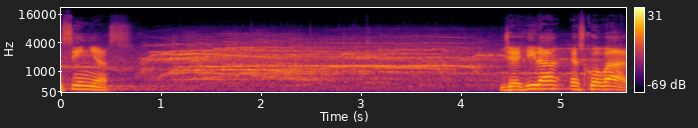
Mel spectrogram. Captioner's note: audience cheering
